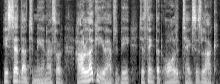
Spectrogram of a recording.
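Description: A man's voice: on the low side, animated, fairly quick, darkish tone, breathy edge. A man voicing a bitter, proud, talkative male con artist in an audiobook, with emphatic, rhetorical delivery. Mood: scornful.

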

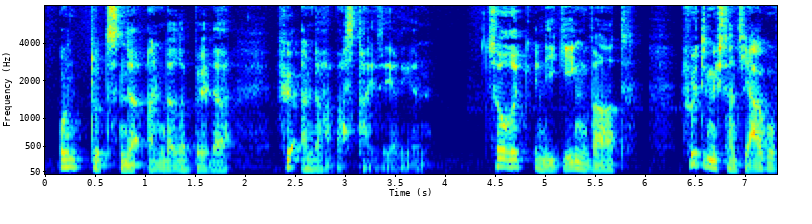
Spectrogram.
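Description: Low-voiced man narrating a podcast. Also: a little mellow. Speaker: fan podcast host and narrator. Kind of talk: scripted documentary narration.

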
